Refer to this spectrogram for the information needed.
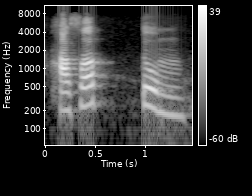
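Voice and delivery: very slow, loud حصدتم, ص straight onto a doubled ت; slow emphatic recitation; recited merge. Shown as a demonstration. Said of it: "من الصاد على الت المشددة".

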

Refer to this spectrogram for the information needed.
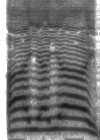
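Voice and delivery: very high, loud sustained wail; a desperate little dog's lament; wailing cry. A narrator's reading. Small dog on the balcony wails loudly from above. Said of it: "послышалось откуда-то сверху".

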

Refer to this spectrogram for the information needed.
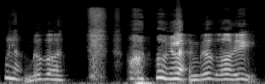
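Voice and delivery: high, quivering wail. Acted. Fat butcher woman runs up, crying to the village. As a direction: cry out to the whole village in grief. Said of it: "mếu máo".

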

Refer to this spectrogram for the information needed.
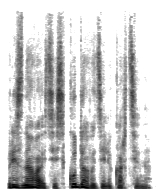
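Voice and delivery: ordinary delivery

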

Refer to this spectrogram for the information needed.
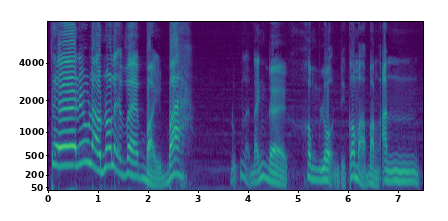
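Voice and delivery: put-on slurred, slow drunk grumble; drunken mumbling. A narrator's reading. Drunk man grumbling home after drinking, slurred. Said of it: "lèm bèm trong cơn say".

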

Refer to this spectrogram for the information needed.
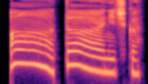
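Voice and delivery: high, loud, drawn-out joyful greeting; gushing delighted cry; joyful exclamation. A narrator's reading. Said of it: "радостно провозгласил Кудряшов".

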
